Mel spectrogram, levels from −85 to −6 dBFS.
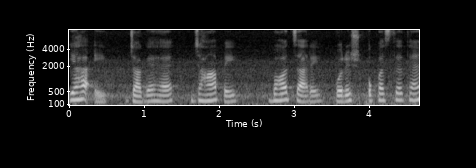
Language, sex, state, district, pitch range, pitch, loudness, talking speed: Hindi, female, Bihar, Bhagalpur, 185-215 Hz, 200 Hz, -30 LUFS, 140 wpm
